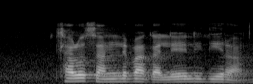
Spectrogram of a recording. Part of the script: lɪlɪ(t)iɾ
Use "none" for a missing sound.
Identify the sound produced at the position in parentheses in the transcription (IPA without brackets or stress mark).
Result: d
